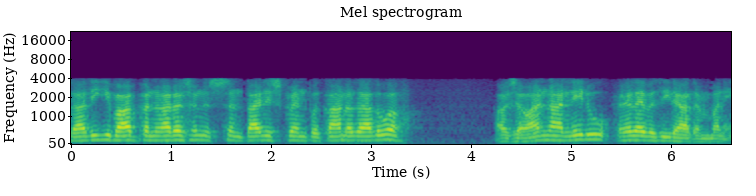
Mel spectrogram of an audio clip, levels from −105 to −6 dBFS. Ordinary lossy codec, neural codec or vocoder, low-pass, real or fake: AAC, 16 kbps; codec, 16 kHz, 0.2 kbps, FocalCodec; 7.2 kHz; fake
